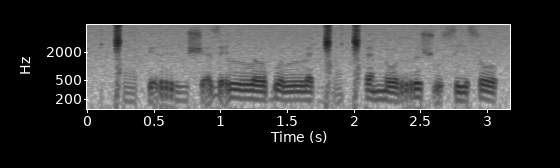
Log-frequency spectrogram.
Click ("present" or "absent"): present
